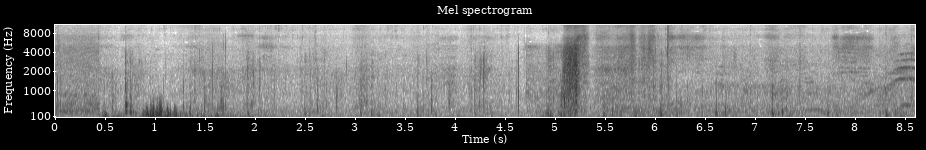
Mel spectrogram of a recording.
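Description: Outdoor ambience recorded on the move. Scattered soft knocks run through it, with a loud low thump about a second in and a brief sharp noise about five seconds in.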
